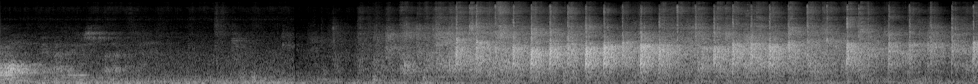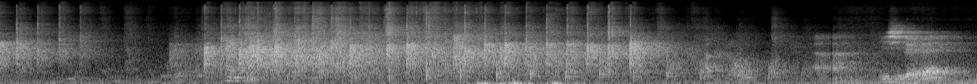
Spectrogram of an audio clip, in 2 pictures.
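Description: A church congregation claps during a Sunday worship service as a scholarship offering is handed over, in two long swells of applause separated by a brief lull, with voices speaking alongside.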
